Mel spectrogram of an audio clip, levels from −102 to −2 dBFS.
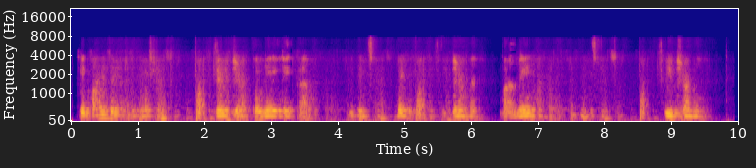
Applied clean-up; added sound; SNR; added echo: neural mask model DeepFilterNet 3.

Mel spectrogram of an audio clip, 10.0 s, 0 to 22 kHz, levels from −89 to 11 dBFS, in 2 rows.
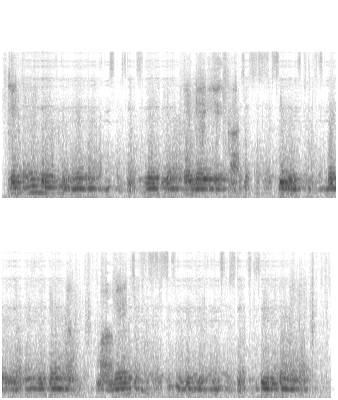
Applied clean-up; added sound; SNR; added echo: neural separator model SepFormer DNS4.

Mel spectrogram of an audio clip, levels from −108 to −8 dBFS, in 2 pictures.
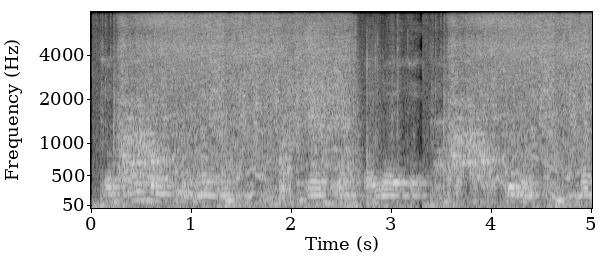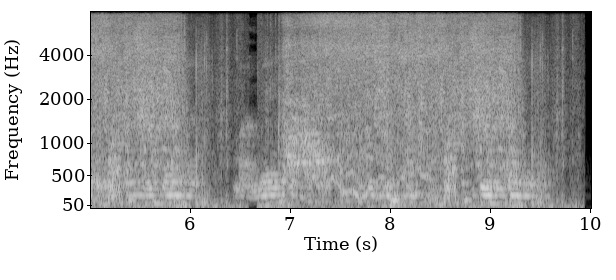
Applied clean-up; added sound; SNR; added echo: none; Packing tape, duct tape; -5 dB; reverberation time 0.5 s.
